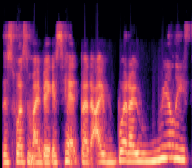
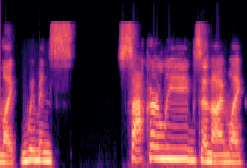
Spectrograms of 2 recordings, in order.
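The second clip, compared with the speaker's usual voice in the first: ordinary talk, nothing marked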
